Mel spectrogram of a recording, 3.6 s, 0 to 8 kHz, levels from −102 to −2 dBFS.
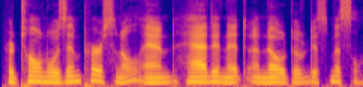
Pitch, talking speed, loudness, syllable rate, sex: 125 Hz, 200 wpm, -21 LUFS, 4.9 syllables/s, male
